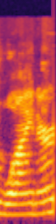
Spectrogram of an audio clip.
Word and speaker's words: Weiner: Now listen to her be like, my name's pronounced Weiner, actually.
